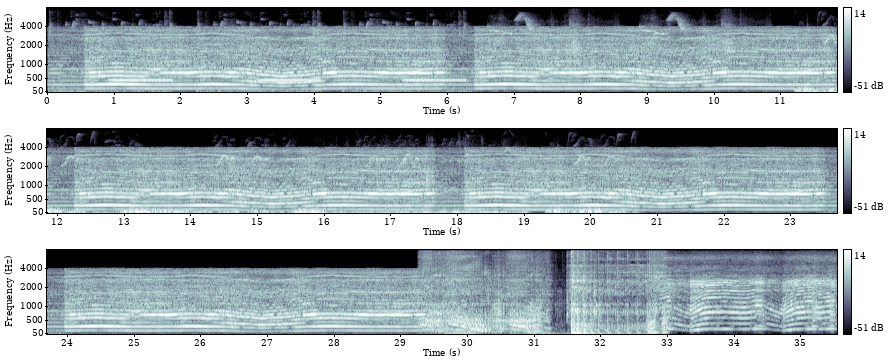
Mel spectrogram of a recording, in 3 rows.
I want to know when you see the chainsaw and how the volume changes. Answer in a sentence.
The chainsaw can be heard from 0.0 to 35.5 s, at a steady volume.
